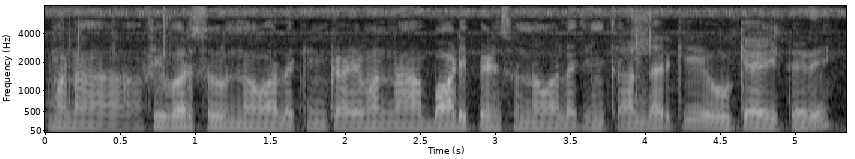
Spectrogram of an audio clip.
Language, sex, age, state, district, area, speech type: Telugu, male, 18-30, Telangana, Peddapalli, rural, spontaneous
